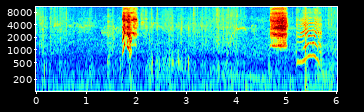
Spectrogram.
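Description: Parrots calling: a short squawk about two seconds in, then a harsh screech and a rising-then-falling call near the end.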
